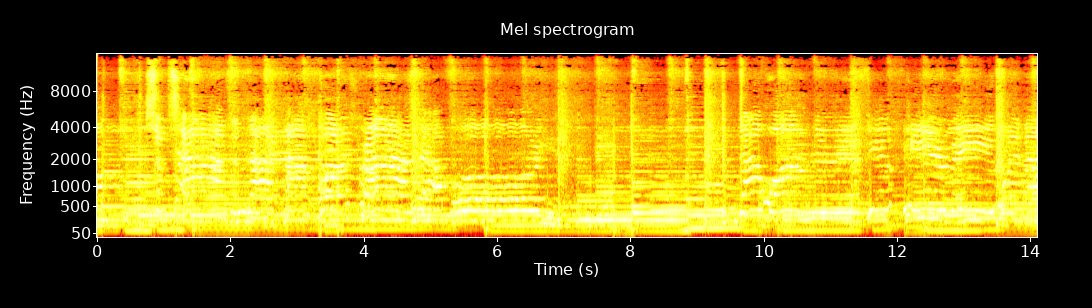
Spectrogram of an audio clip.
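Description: Live country song: a woman singing lead while strumming an acoustic guitar, backed by a band.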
